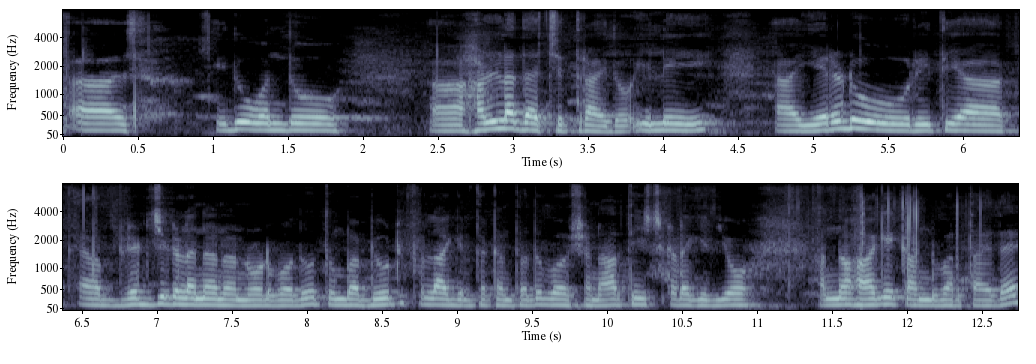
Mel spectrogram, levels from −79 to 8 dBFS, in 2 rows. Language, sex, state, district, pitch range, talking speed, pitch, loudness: Kannada, male, Karnataka, Bellary, 135-155 Hz, 110 wpm, 145 Hz, -19 LUFS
